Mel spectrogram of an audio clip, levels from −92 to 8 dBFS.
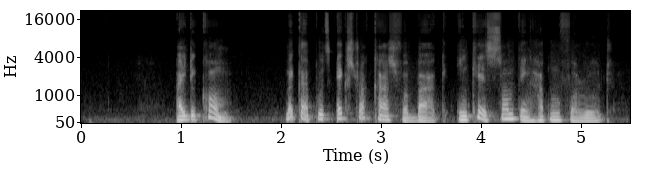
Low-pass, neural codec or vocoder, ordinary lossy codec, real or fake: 19.8 kHz; none; Opus, 16 kbps; real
